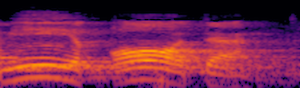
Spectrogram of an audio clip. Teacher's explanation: Qaf dia tebal. Kalau mi ke ta tu nipis. Belakang sikit ya.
